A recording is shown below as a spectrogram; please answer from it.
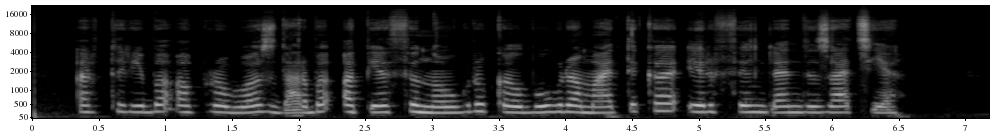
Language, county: Lithuanian, Šiauliai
